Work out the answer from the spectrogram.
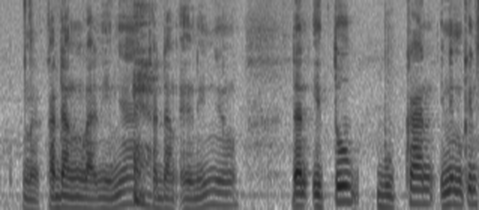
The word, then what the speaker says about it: El Niño: Ada masanya laninya, kalau N-nya itu sebenarnya dibacanya La Niña ya, El Niño. Karena ada N-nya itu ada tilde-nya, ada truk di atasnya. El Niño.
